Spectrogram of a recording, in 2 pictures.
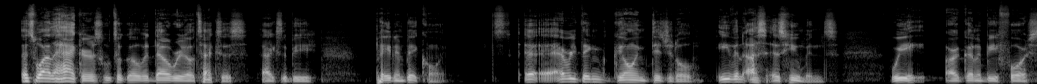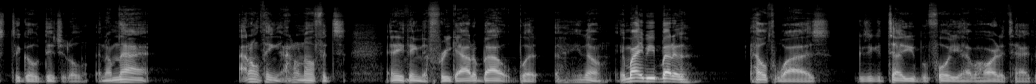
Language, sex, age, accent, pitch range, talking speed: English, male, 30-49, American, 75-110 Hz, 190 wpm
